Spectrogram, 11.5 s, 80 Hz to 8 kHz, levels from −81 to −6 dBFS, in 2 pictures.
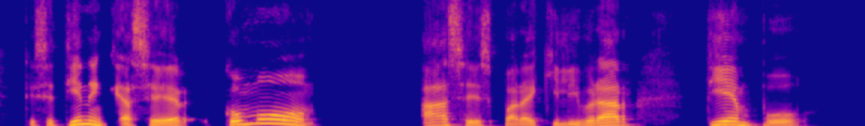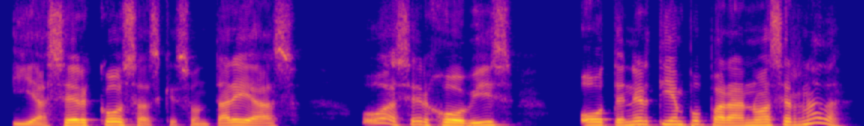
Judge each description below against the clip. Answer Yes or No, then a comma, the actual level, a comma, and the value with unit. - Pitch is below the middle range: No, medium, 165 Hz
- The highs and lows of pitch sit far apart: Yes, wide, 6.6 semitones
